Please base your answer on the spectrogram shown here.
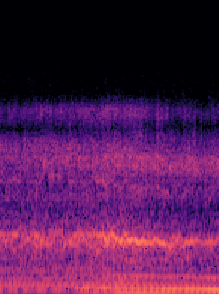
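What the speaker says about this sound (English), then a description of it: "a single car slows to a stop" A single car on a lonely dirt road at night slows toward a stop, its engine a steady, close, continuous rumble with a faint tire hiss, no voices.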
